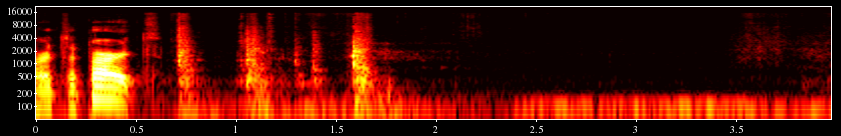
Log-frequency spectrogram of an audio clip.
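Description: A loose metal trim plate rattles as a hand picks it up.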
